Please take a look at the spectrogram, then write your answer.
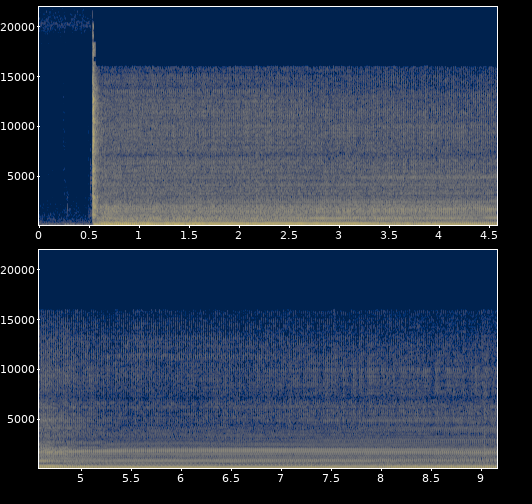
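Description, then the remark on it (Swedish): An espresso machine switches on abruptly and hums steadily while brewing a small cup of espresso, a loud low droning with a constant pitch that eases slightly in intensity partway through, with no voices present. “Och jag tillredde en liten kopp espresso. Svaret är alltså en espressomaskin.”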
